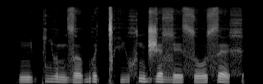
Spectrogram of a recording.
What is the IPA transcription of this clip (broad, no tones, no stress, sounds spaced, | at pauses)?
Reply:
ɲ ɯ k ʎ o n z ʌ ɡʷ e ǀʰ i xʷ n d͡ʒ ɛ ɮ e s o s ɛ x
